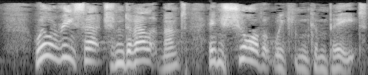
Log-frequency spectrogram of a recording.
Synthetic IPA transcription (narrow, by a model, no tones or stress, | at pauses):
wɪlˠɹisɜˑ˞t͡ʃɨ̃ndɨvɛlˠəp̚mə̃ntɨ̃nʃɔɹðəʔwikʰn̩kʰə̃mpit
